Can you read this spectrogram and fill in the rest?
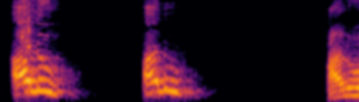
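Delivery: high, called-out word; mock yell. Shown as a demonstration. Teacher demonstrates shouting at a wall, mock yell. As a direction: call it out to bounce off a wall. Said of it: "বলে চেঁচালে".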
